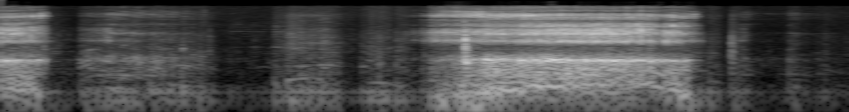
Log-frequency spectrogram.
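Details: Snoring from a sleeping cat: short snorting breaths followed by one long rough snore.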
